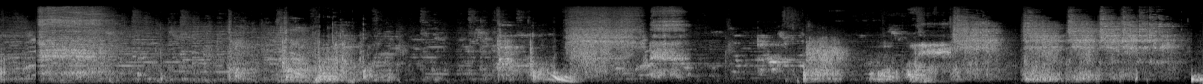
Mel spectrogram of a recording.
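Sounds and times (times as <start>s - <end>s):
barbell crashing onto platform: 9.5s - 11.8s
barbell bouncing and rattling: 9.5s - 12.0s.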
